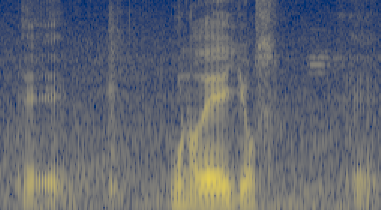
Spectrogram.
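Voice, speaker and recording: Noticeable background noise sits behind the recording. A man talks with a Mexican accent at a moderate pace. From Mexico. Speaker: professor and researcher. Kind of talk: interview. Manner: formal; hesitant with fillers.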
